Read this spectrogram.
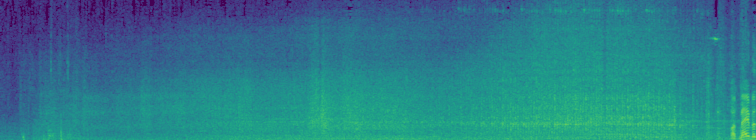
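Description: A car engine hums as a vehicle drives closer over gravel.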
